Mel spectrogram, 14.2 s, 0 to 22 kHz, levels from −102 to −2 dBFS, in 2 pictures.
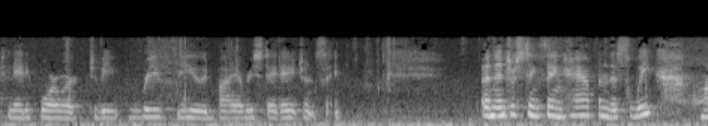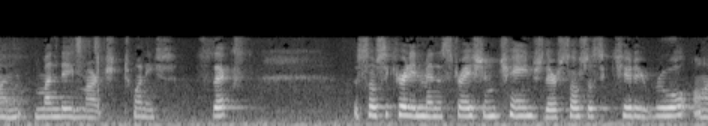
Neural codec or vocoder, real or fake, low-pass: vocoder, 44.1 kHz, 128 mel bands every 256 samples, BigVGAN v2; fake; 7.2 kHz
